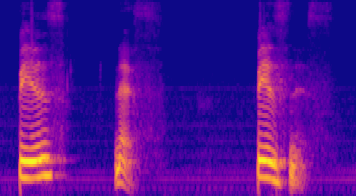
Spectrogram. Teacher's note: Business is another one of those words that has a missing middle syllable. The I in the middle of the word is not pronounced at all, and this word becomes 2 syllables. It's business.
